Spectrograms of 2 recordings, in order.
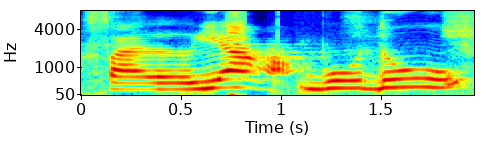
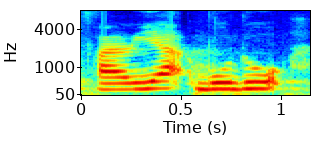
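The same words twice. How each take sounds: First: "falyabudu" slow, the ain pressed firmly; now press the ain in "falyabudu" properly; pressed ain sukun. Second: "falyabudu" with the ain glided over, not pressed; wrong unpressed ain. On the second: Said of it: "Ain sukunnya tidak terdengar ditekan ya". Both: Shown as a demonstration.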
